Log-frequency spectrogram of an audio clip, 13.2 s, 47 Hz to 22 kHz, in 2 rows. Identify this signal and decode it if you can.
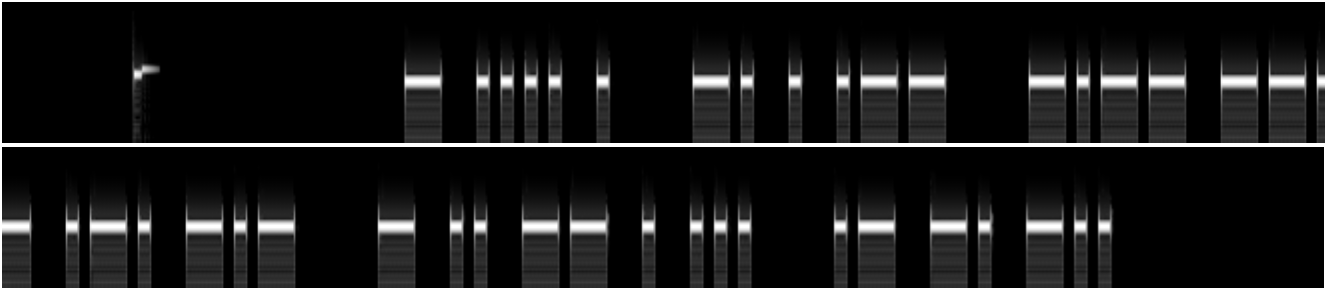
Morse code, heard as a keyed tone, about 20 wpm, 700 Hz. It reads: THE NEW YORK TIMES AND
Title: Sets of 5 Words Encore 20wpm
